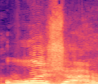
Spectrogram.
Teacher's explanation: It says don't pronounce the first R. And also make sure you put the schwa in the last syllable.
